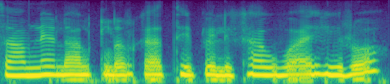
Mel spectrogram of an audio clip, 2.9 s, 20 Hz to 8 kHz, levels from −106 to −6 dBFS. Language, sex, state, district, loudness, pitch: Hindi, female, Jharkhand, Palamu, -10 LUFS, 245 Hz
